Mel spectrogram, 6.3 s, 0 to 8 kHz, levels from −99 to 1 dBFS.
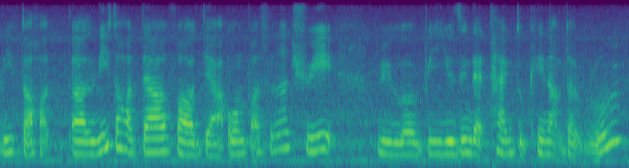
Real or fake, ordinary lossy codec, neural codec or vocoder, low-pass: real; none; none; 7.2 kHz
